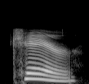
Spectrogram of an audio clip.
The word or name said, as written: care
